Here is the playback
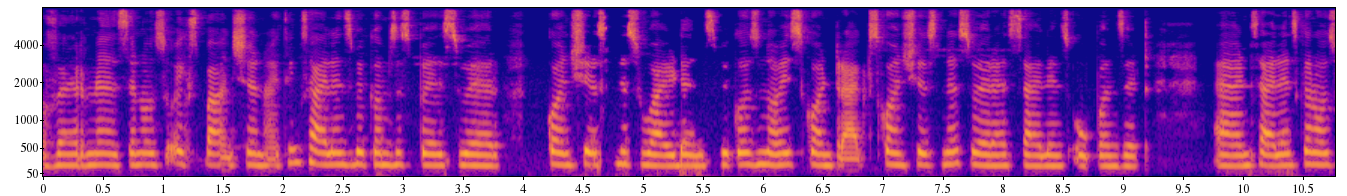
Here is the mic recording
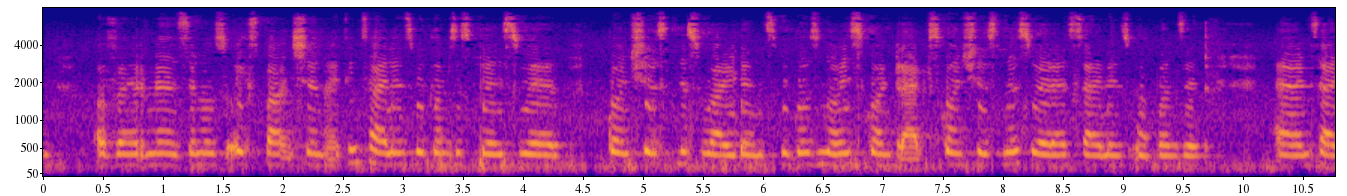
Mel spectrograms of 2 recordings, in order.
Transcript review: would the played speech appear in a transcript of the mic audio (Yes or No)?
Yes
